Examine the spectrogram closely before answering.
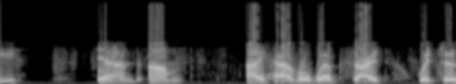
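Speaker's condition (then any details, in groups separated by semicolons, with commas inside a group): ALS, mild; voice slightly impaired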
